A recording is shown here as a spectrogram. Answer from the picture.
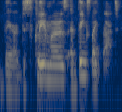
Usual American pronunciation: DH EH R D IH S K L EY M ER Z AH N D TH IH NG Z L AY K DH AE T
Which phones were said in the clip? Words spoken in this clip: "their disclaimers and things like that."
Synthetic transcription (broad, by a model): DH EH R D IH S K L EY M ER Z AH N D TH IH NG Z L AY K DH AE T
